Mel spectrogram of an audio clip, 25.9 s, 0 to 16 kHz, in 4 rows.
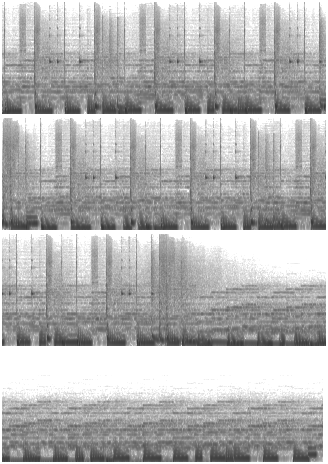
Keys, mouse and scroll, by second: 7.7 1, 8.3 Return, 17.3 ctrl+click.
